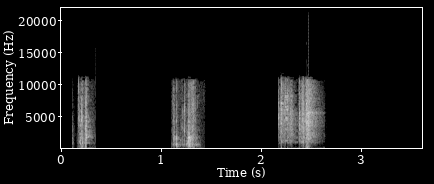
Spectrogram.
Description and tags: reload sound of the galil assault rifle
